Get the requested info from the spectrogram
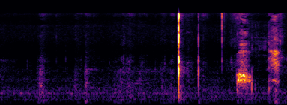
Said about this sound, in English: Okay, I'll try to write. I'll write my name. You listen. Okay, I'll write with the pencil.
